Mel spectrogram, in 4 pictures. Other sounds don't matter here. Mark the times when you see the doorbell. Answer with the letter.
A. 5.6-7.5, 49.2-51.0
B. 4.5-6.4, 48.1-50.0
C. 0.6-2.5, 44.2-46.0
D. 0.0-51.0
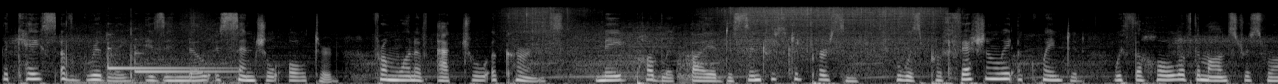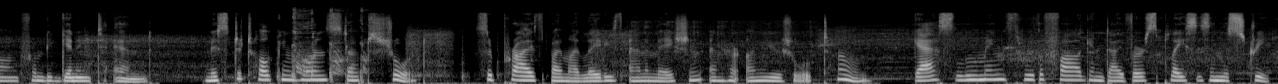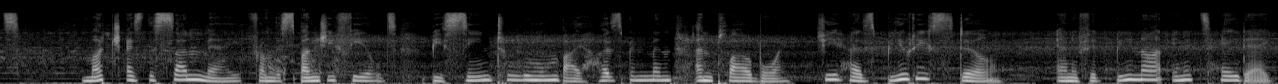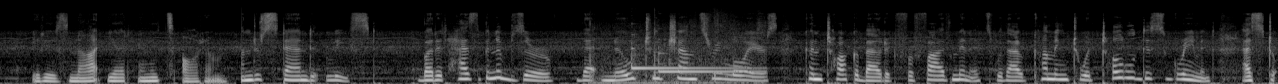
C.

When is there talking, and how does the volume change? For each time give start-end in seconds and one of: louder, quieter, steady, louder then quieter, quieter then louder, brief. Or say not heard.
0.0-51.0 steady.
